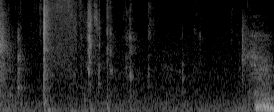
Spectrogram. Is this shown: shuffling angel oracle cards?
yes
